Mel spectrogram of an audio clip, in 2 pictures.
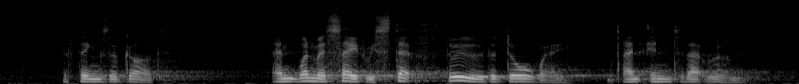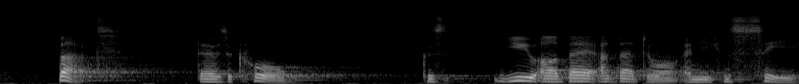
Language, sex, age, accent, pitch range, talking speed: English, male, 40-59, British, 105-135 Hz, 125 wpm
